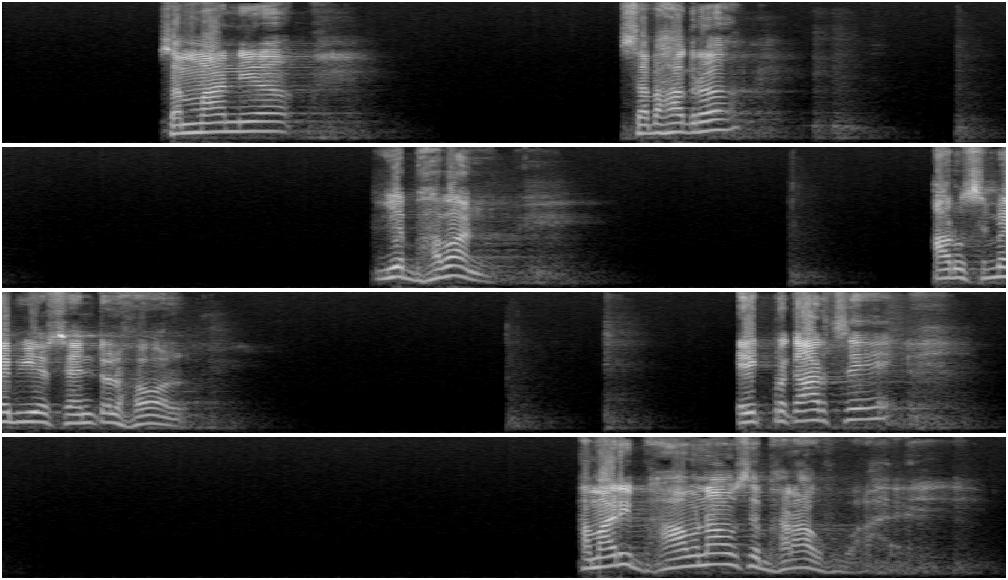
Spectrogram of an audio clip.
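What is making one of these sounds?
A man gives a speech through a microphone in a large echoing hall, in slow phrases with long pauses.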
